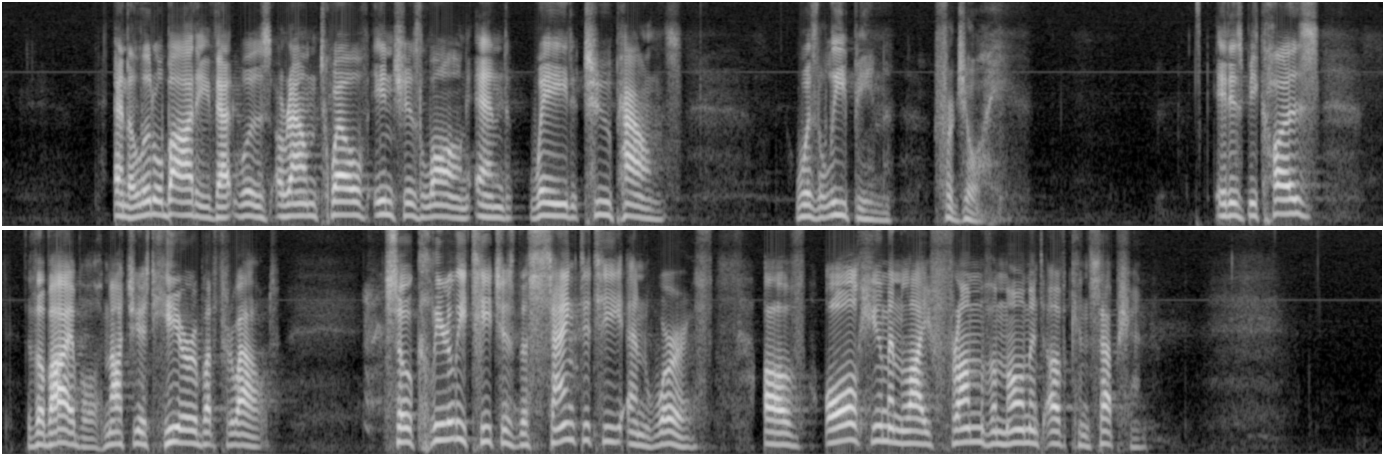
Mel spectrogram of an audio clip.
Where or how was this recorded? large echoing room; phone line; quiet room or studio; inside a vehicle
large echoing room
